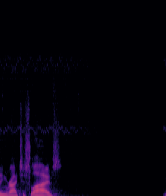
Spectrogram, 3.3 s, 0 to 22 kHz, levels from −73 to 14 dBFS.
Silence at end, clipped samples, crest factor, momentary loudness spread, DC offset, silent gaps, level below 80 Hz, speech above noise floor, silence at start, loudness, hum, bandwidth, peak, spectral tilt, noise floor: 2.1 s; under 0.1%; 24 dB; 15 LU; under 0.1%; none; -72 dBFS; 32 dB; 0 s; -30 LUFS; none; 16 kHz; -12 dBFS; -5 dB/octave; -62 dBFS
